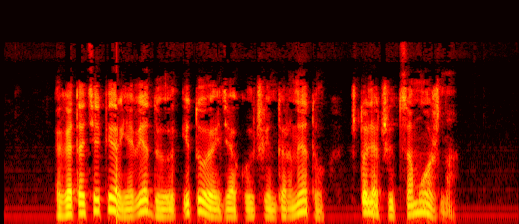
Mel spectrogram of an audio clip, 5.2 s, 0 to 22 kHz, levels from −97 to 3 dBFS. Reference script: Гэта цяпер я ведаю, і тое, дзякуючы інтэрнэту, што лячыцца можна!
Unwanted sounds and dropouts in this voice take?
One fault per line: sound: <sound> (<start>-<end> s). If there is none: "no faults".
no faults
